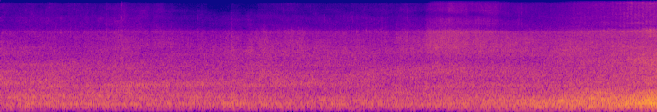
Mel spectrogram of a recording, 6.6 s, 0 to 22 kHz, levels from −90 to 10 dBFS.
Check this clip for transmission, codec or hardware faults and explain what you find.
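Nothing in the audio points to a transmission, codec or hardware problem. No fault can be heard at any point in the clip.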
